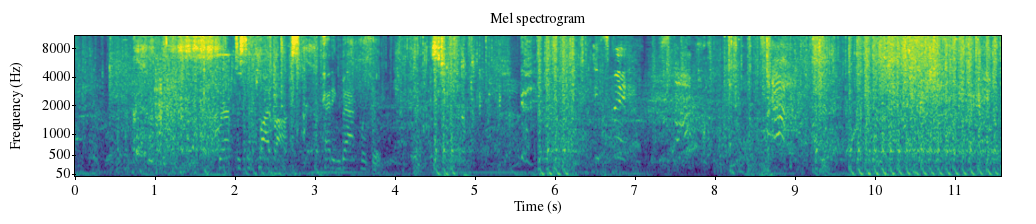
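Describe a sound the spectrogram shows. Zombies snarl and growl up close.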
